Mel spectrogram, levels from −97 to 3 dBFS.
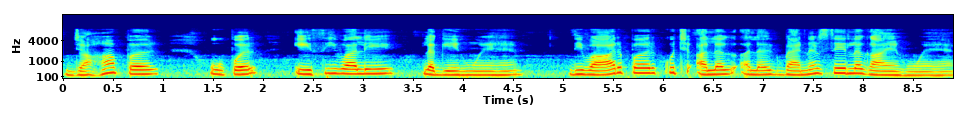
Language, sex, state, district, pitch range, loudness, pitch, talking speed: Hindi, male, Punjab, Pathankot, 185-245 Hz, -16 LUFS, 210 Hz, 120 wpm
